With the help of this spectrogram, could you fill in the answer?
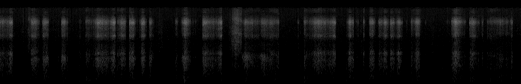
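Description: A sharpened wooden graphite pencil, held in the fingers, writes Korean script on the lined paper page of an open notebook lying flat. Short bursts of dry, bright scratching come in quick succession as each stroke drags across the paper, with brief near-silent pauses between them.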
